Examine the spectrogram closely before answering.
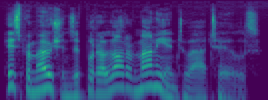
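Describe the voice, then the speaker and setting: A man's voice: on the high side, huge pitch swings, fairly quick, dry recording. A man voicing a dry, sceptical, sardonic wife of a club owner in a sitcom script reading. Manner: sardonic, questioning.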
